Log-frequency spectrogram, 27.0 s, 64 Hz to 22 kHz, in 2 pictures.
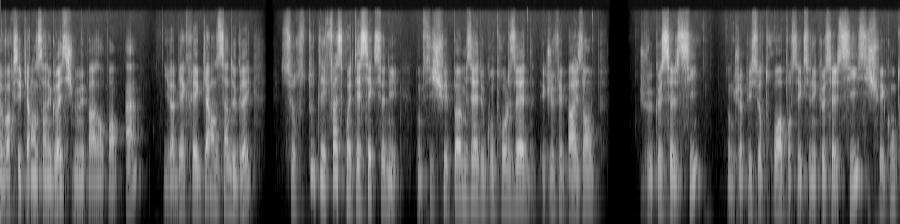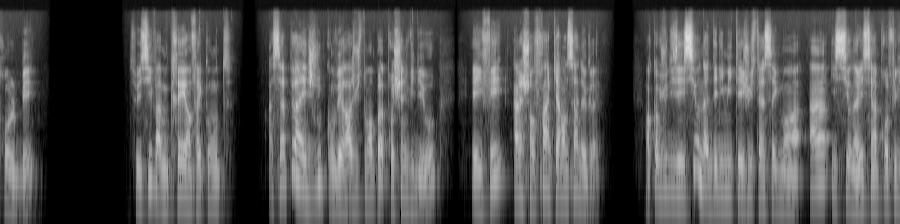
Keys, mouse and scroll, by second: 1.2 KP_1, 6.7 z, 7.9-9.4 middle drag, 9.4 click, 10.7 shift+middle click, 11.3 3, 11.6 click, 13.8 ctrl+b, 16.5 click, 17.0-27.0 middle drag, 19.8-21.6 scroll up 2.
